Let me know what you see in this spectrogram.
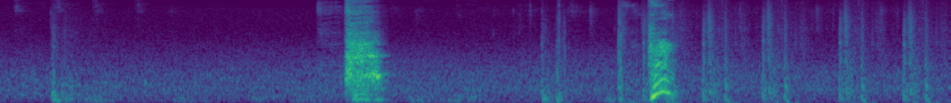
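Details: Gamer coughing while playing Apex Legends: two short dry coughs over quiet background noise with faint clicking.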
